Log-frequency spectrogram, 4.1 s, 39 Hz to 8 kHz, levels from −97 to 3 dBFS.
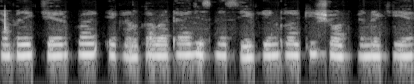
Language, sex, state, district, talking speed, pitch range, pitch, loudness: Hindi, female, Delhi, New Delhi, 290 wpm, 230-245 Hz, 240 Hz, -20 LUFS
